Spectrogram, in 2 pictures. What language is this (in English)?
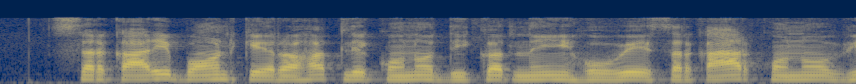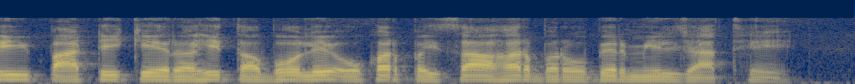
Chhattisgarhi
